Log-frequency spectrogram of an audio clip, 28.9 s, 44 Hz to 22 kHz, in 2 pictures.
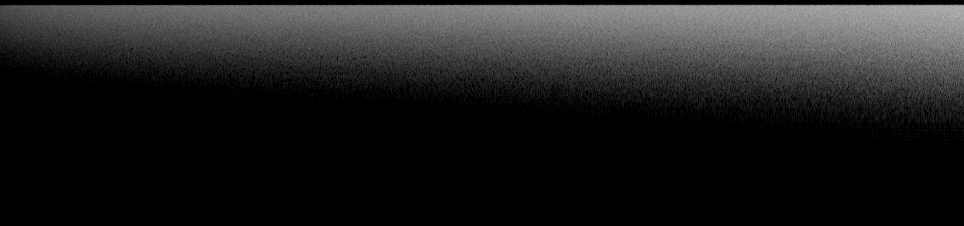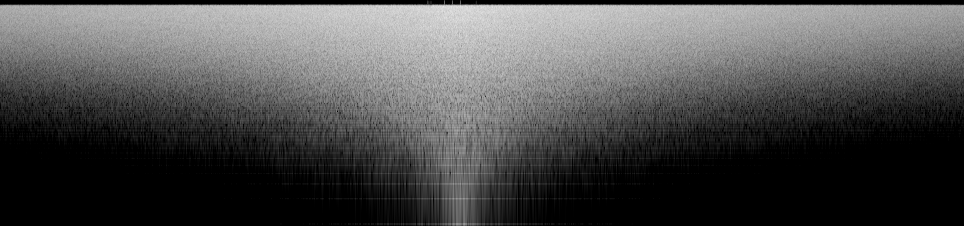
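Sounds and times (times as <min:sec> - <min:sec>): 
experimental stereo noise: 0:18.2 - 0:24.9.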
